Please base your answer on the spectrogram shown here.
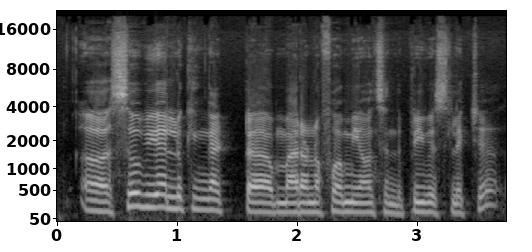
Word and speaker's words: Majorana: So we introduced Majorana fermions because we thought that we want to find the motivation for Majorana, whatever way you want to call him, because J is pronounced as Y in some parts of the world.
